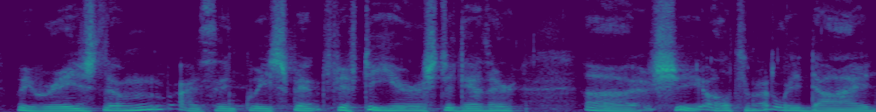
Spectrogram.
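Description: At a fairly slow pace, a man speaks in a somewhat breathy, fairly high-pitched voice with very wide pitch swings. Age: 80s+. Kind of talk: personal testimony.

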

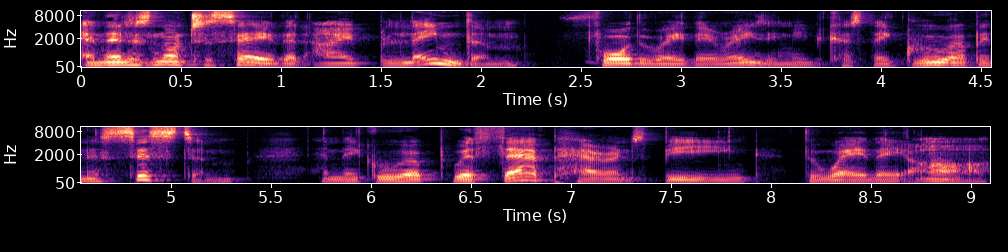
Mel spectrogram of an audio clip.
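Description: Speaking with a German accent, a man has a dark, mellow tone at medium pitch. His intonation is lively and his pace moderate. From Germany. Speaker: podcast host. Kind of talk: solo monologue podcast. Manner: casual, with frequent fillers.

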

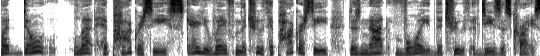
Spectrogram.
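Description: Here is a man in a normal speaking voice, fairly high-pitched, with lively intonation. He goes at a fairly slow pace with hardly any pauses, and the sound is dry and close with no echo. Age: 60s. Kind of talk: religious radio discussion. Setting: studio.

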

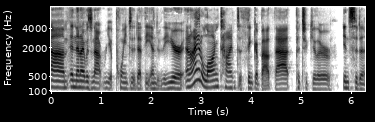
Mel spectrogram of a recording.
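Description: With an Upper Midwest accent, a woman speaks very deep and low at a fairly quick pace, her intonation fairly even and hardly any pauses between words. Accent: Upper Midwest (Minnesota). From rural Minnesota. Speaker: county attorney, former public defender. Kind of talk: interview before live audience. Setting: stage with live audience.

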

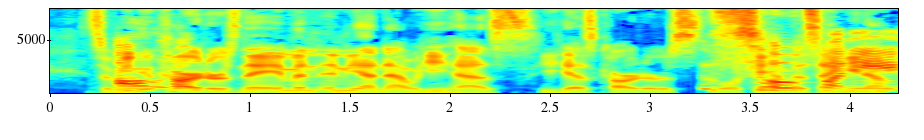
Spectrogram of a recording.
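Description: Fairly quick speech from a man with an American accent, medium pitch and ordinary pitch variation, over noticeable background noise. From Boston. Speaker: podcast co-host. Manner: casual, conversational.

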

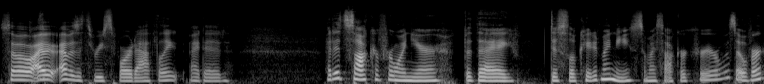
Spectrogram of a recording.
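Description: A normal speaking voice with an American accent, fairly quick in pace, with ordinary pitch variation, on a very clean recording with a silent background. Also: woman, fairly low pitch for a woman. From Washington state (Kennewick). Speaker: teacher. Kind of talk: casual chat.

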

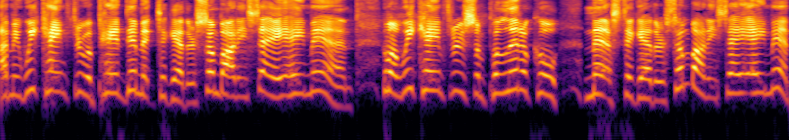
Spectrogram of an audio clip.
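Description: A man's extremely high, raised and projected voice, bright and sharp in tone, fairly quick, with ordinary pitch variation and a dry, close sound without echo. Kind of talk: sermon to a live congregation. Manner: animated call-and-response preacher, urging the crowd to say amen; warm, conversational, stops and restarts mid-sentence.

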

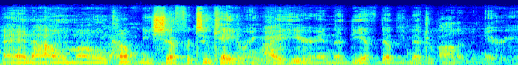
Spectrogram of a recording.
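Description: A somewhat breathy man's voice with an American accent, very deep and low in pitch, fairly even in intonation, at a fairly quick pace with hardly any pauses. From Texas, Dallas. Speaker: chef and caterer. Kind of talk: casual chat.

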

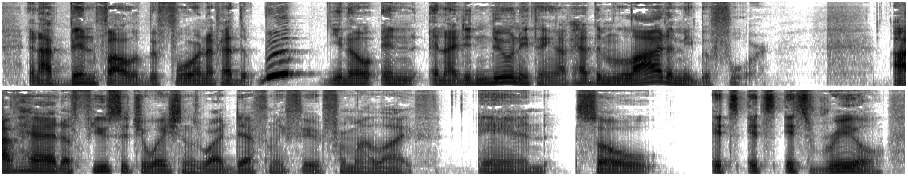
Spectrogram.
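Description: A man with a plain, everyday voice talks at a fairly quick pace, his medium pitch showing ordinary variation. The recording is very clean, with a silent background. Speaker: podcast guest. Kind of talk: casual conversation.

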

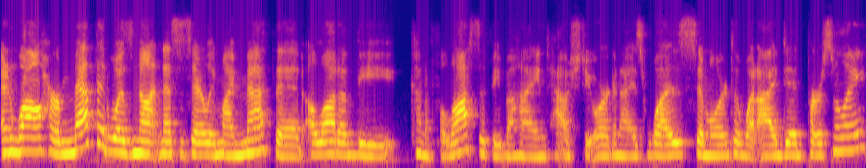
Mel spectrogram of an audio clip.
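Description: The tone is bright and sharp, with ordinary pitch variation. It moves at a fairly quick pace with hardly any pauses. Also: woman, medium pitch for a woman. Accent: American. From US South, Georgia. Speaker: nonprofit director and professional organizer. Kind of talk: interview.

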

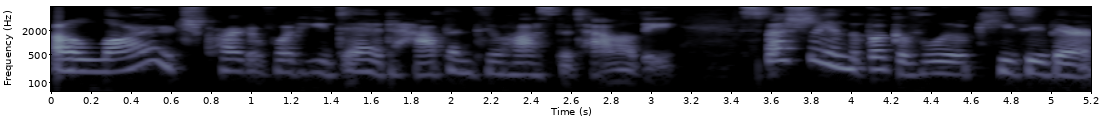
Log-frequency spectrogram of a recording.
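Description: A woman's fairly quick speech comes through with noticeable noise behind it.

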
